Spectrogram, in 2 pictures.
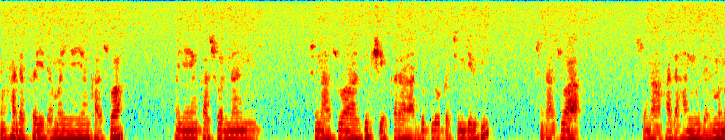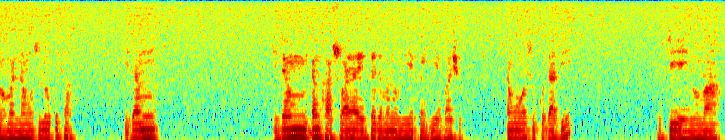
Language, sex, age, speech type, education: Hausa, male, 15-29, spontaneous, tertiary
